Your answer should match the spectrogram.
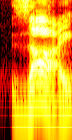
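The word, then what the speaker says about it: Xi: you did you said kai yesterday don't do this again you didn't say you said kai on the bert massey the son of bert massey um okay so zai yeah is spelled x-i yeah the president or prime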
